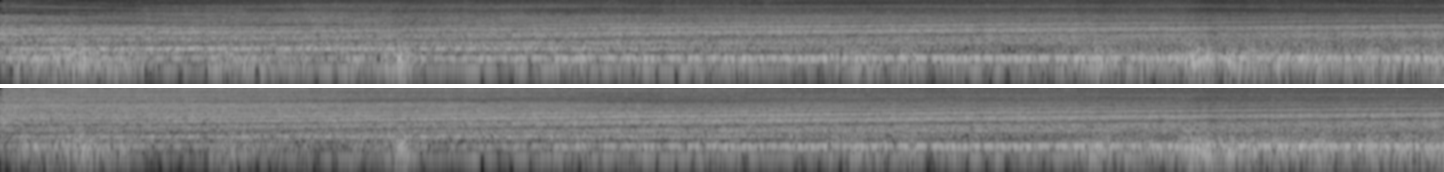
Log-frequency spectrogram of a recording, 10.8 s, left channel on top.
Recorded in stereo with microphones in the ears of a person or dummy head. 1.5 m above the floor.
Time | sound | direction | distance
0.0 | a drone | 85° right | ?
